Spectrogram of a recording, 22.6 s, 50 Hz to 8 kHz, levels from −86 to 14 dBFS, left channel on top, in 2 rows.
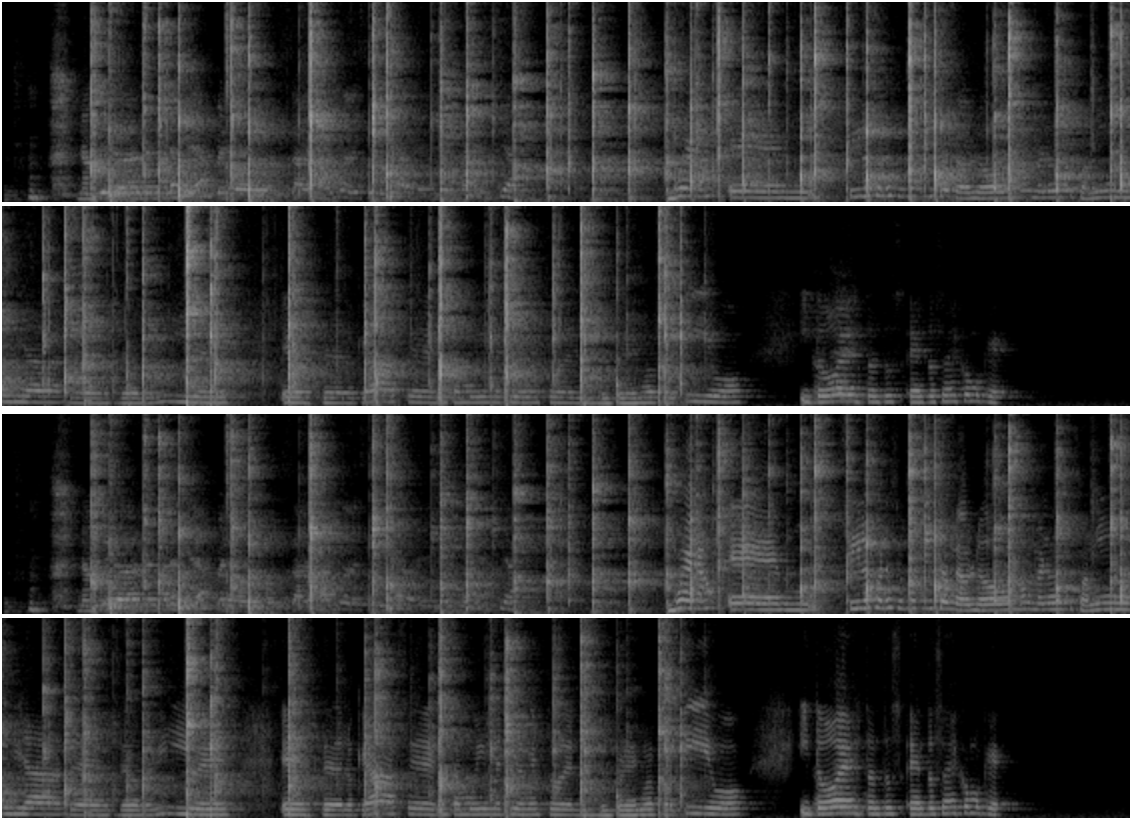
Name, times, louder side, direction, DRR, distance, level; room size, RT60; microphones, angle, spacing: voice 1, 0.0-5.2 19.4-19.8, left 2 dB, 80° left, -2 dB, 2.1 m, -46 dB
sound 1, 0.8-14.6 14.9-17.5 17.8-18.3, left 6 dB, 25° left, 0.3 m, -33 dB
voice 2, 6.6-8.2 8.4-21.2, right 4 dB, 50° right, 9 dB, 0.5 m, -42 dB
5.7 x 4.4 x 4.9 m, 0.65 s
head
